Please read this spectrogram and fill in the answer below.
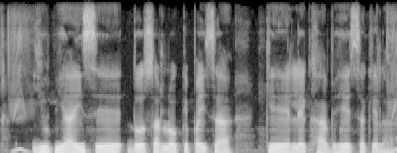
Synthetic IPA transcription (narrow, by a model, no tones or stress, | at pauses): jupijaːised̪oːsəɾloːɡ̚kepəɪsa | keleːkʰabʱeːd͡ʒsəkela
